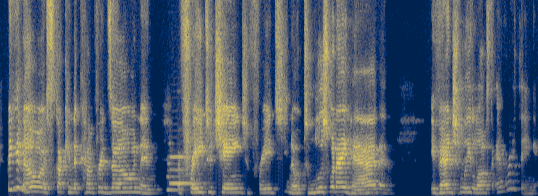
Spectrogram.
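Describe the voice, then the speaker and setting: A woman's voice: a little high, a bit bright. A Belgian woman whose first language is Dutch, an author and coach telling her story in a reflective interview and laughing often. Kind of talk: conversational interview. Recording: echoey room.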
